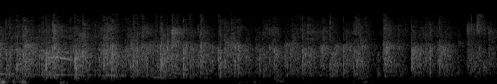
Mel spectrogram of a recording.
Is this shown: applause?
yes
